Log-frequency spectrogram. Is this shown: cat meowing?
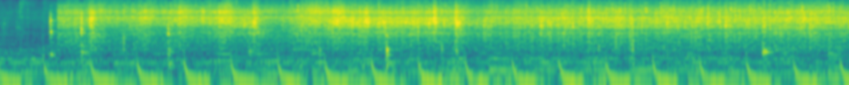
no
